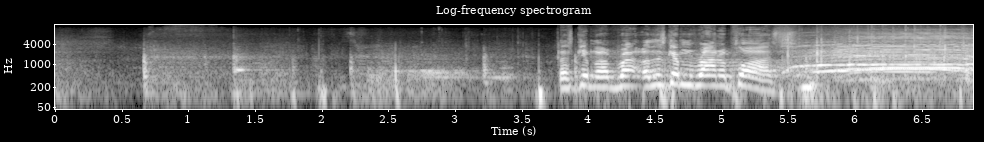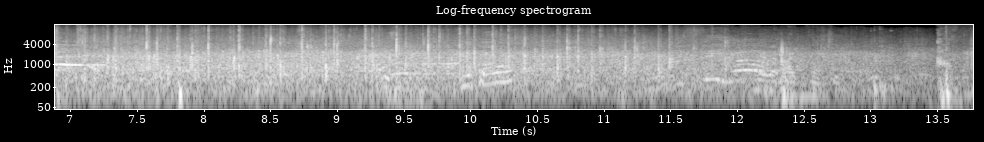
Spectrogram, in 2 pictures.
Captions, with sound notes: Let's give them round of applause. [APPLAUSE, CHEERS]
